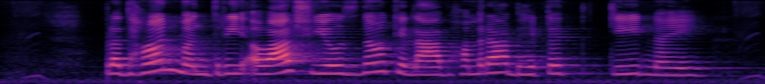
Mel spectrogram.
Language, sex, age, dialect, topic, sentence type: Maithili, female, 18-24, Southern/Standard, banking, question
